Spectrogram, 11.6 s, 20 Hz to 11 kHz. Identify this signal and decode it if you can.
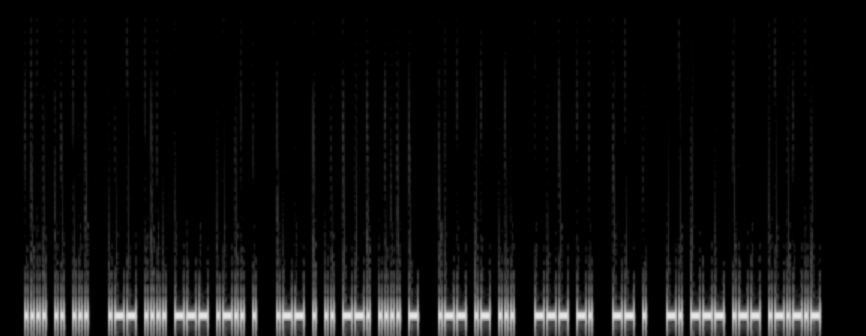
Morse code, heard as a keyed tone, about 32 wpm, 700 Hz. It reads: HIS WHOLE WEIGHT WAS ON ME NOW.
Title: Sentences from Top 1000 Words - Review Part 3 - 30wpm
